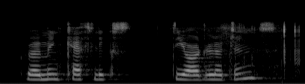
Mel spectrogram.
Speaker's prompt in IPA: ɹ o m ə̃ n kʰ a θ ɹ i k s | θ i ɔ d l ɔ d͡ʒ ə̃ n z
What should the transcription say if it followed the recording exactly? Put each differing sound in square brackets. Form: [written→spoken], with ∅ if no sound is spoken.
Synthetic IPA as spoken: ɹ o m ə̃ n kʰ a θ [ɹ→l] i k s | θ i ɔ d l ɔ d͡ʒ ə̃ n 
